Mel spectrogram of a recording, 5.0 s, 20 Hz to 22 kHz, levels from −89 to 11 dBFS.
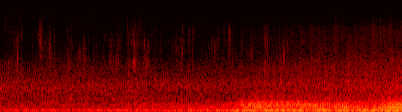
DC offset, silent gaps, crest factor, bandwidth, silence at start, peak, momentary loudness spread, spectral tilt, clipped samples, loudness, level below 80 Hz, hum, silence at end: under 0.1%; none; 18 dB; 13 kHz; 0 s; -22 dBFS; 14 LU; -8 dB/octave; under 0.1%; -42 LUFS; -56 dBFS; none; 0 s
